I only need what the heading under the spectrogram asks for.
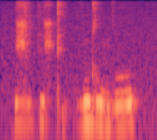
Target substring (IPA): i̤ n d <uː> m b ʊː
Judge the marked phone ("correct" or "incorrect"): correct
